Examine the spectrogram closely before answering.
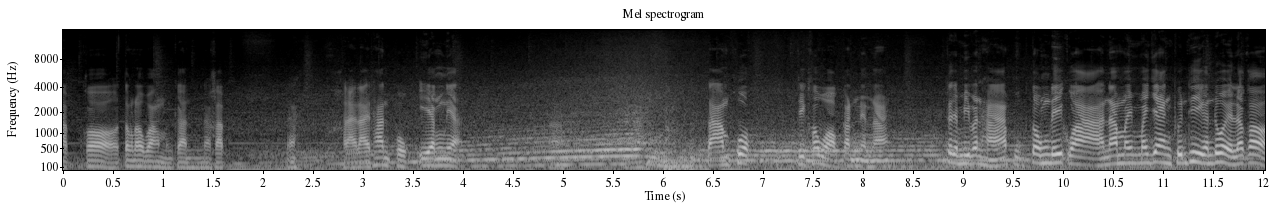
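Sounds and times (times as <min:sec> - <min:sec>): motor vehicle accelerating: 0:01.5 - 0:12.0.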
